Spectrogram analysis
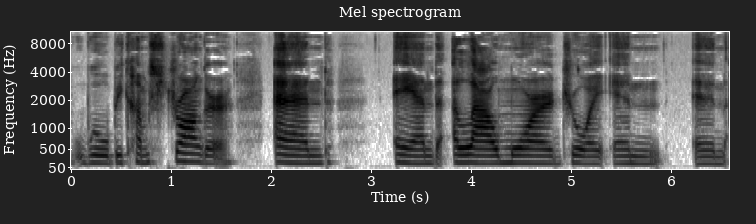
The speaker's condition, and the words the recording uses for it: Stuttering. I do stutter, so you will hear me stumble upon a word.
